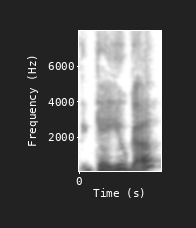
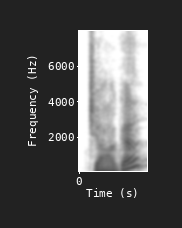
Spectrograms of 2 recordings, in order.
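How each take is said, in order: First: It begins with a hard G sound. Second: It begins with a J sound. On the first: The speaker calls it wrong. "I pronounced it incorrectly" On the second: The speaker calls it right. "It is pronounced Jaga"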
